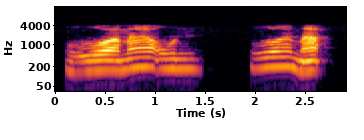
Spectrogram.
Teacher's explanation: جب حمزہ کو ساکن کر دیا جائے گا تو جھٹکے کے ساتھ اس کی ادائیگی ہوگی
